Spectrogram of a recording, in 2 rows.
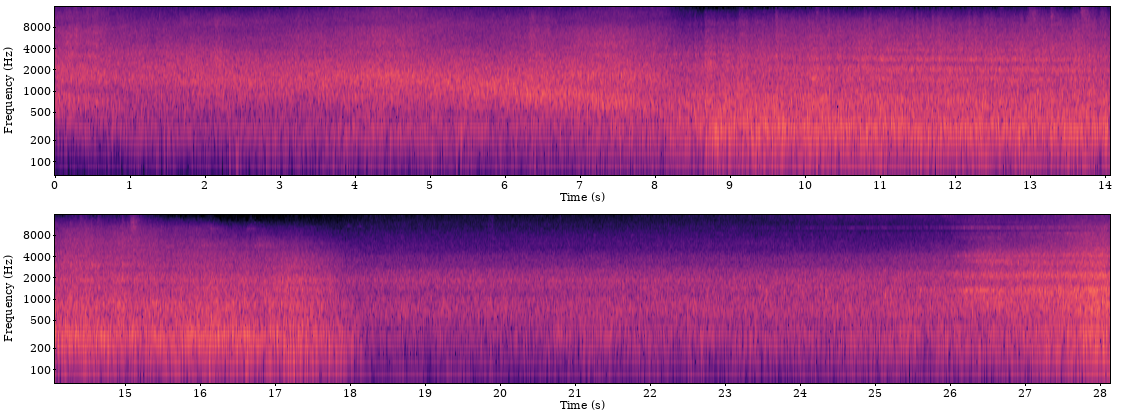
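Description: JR Kyushu 787-series electric express train running past on the rails with a steady rumble and clickety-clack from the wheels. It is loudest in the middle, cuts off abruptly about eighteen seconds in, and swells again near the end as the train comes by once more.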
